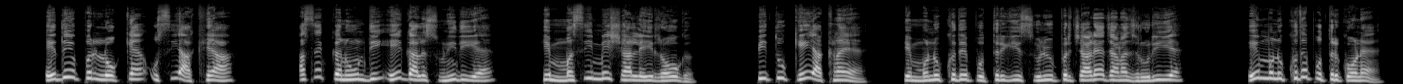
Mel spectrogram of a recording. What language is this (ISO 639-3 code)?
doi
